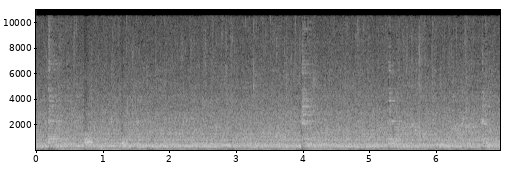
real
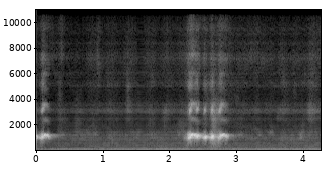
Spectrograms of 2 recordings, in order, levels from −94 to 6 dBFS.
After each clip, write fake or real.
fake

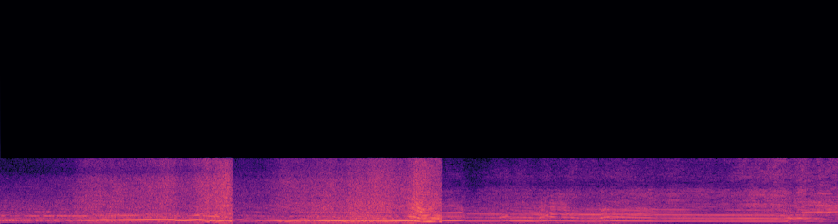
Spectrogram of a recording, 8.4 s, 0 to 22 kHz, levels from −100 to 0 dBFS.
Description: real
